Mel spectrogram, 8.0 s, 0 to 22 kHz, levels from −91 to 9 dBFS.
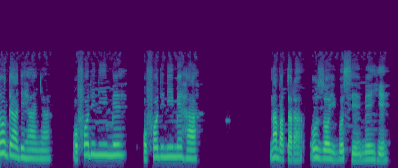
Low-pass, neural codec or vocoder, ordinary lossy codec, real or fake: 7.2 kHz; none; none; real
